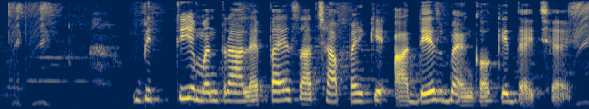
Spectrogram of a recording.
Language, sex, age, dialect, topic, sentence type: Maithili, female, 36-40, Angika, banking, statement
